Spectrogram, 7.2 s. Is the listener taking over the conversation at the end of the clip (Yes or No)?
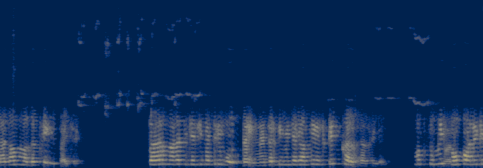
No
